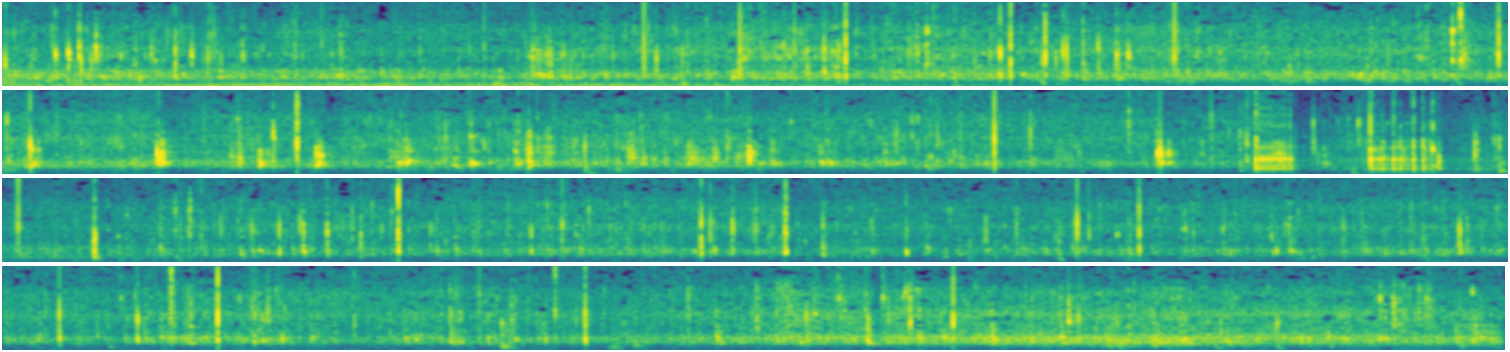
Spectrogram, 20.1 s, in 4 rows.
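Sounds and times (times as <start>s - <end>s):
low rumble: 0.0s - 5.1s, 9.7s - 11.2s
crackling clicks and ticks inside an ash tree: 0.0s - 20.0s.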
